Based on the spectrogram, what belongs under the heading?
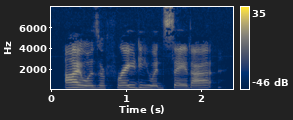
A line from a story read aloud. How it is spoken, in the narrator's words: Anakin grumbled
